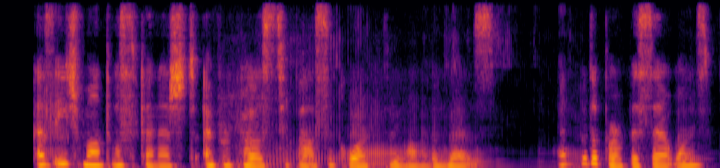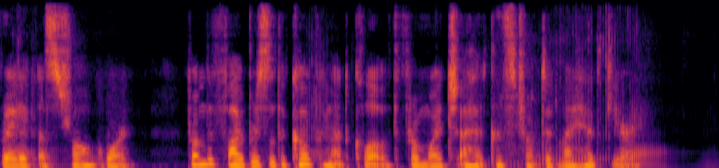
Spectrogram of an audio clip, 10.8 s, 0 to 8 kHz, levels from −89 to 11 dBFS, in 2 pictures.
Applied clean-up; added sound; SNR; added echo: neural mask model DeepFilterNet 3.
